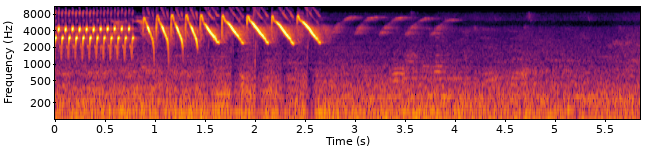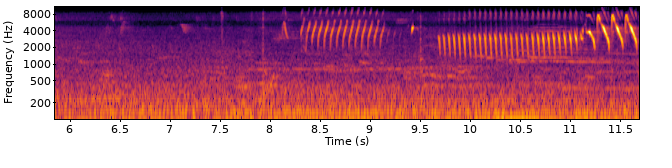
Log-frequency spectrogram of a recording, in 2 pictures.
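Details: Canary song for tutoring lazy canaries: loud repeated falling sweeps for nearly three seconds, then a long quiet stretch with faint background noise, and buzzy trills returning near the end.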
